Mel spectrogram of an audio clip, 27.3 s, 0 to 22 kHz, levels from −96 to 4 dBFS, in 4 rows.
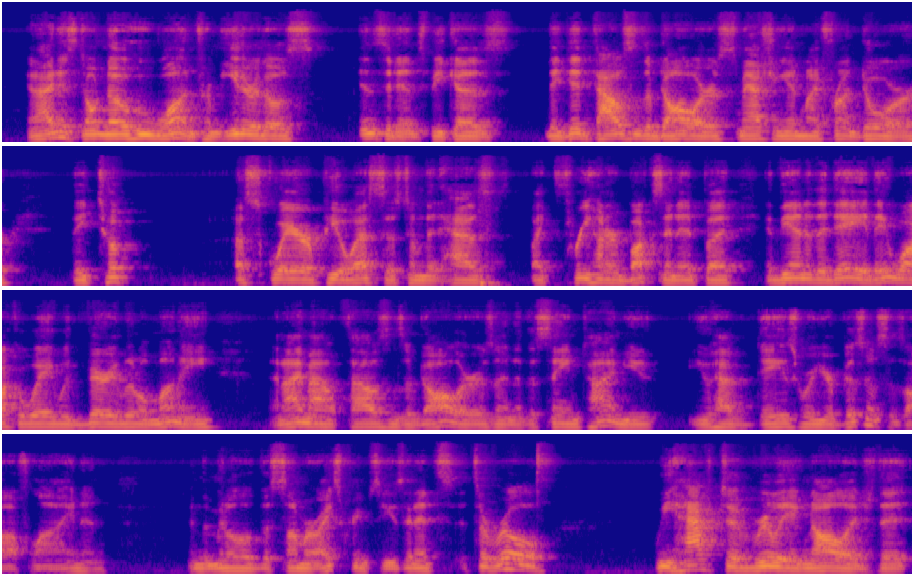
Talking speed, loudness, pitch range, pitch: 200 wpm, -31 LUFS, 95-110 Hz, 100 Hz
